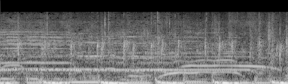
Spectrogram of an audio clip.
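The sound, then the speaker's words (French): An audience at an Énergie show applauds a singer steadily, a dense patter of clapping with some cheering, mixed with loud music carrying a sustained melodic line and bass throughout. “Celui que vous applaudissez maintenant, parce que tout le monde va l'applaudir.”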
